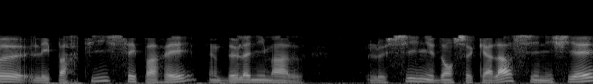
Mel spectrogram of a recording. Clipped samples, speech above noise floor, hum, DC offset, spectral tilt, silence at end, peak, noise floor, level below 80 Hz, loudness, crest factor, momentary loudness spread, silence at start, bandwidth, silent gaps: under 0.1%; 24 dB; none; under 0.1%; -3 dB/octave; 0 s; -14 dBFS; -58 dBFS; -54 dBFS; -34 LUFS; 20 dB; 10 LU; 0 s; 4 kHz; none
